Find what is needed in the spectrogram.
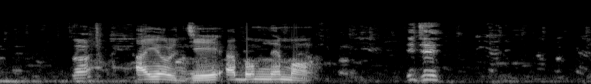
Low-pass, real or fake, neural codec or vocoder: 7.2 kHz; real; none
